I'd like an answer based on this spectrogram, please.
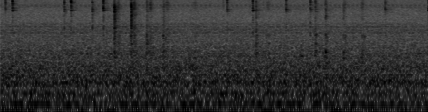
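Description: Light, irregular clicks of a computer mouse and keyboard as charts are switched on screen, over a steady low hum.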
